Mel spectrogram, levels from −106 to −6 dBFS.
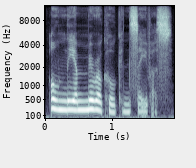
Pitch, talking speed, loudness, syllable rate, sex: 220 Hz, 185 wpm, -16 LUFS, 5.0 syllables/s, female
